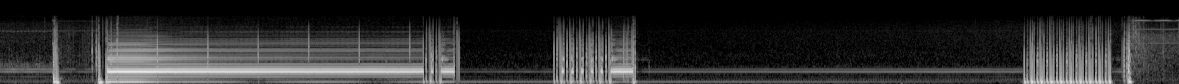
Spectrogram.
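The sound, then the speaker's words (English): A Bell System N3 analog carrier trunk comes on during telephone dialing. A long buzzy harmonic tone sounds first, then two shorter loud tone bursts follow over a steady low line hum. “the trunks from here to there are N3 carrier, which is a Bell System 2600 controlled carrier system, analog of course, and you'll hear the N3 carrier come on just as soon as we dial the third digit here.”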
